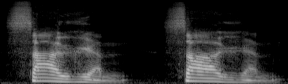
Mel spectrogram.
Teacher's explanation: Our second pronunciation with G is something called a voiced velar fricative.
